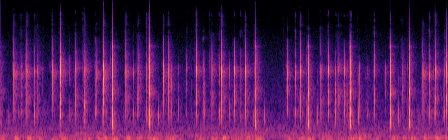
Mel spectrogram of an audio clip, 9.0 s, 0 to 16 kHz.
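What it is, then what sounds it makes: Mechanical keyboard with PBT keycaps. Fingertips on both hands type on a purple Xinmeng M71 mechanical keyboard with PBT keycaps. The result is a steady run of dozens of sharp, bright clacks with almost no ring, pausing briefly around the five-second mark before resuming.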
